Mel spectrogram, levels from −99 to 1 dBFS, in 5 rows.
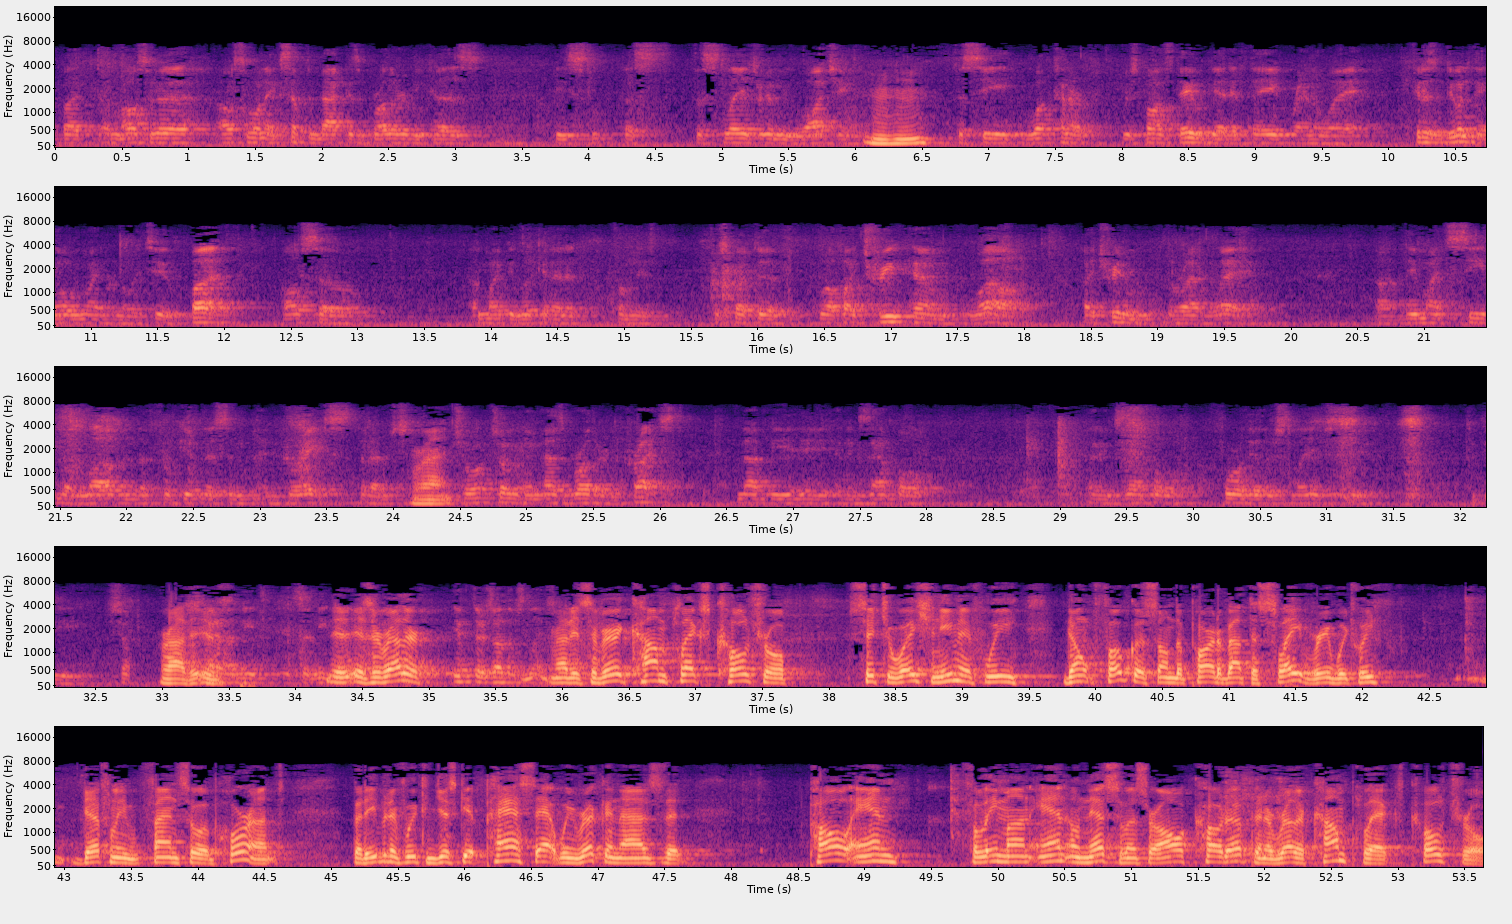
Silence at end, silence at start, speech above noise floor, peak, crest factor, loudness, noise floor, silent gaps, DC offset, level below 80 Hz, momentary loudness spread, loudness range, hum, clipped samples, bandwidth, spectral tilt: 0 s; 0 s; 27 dB; 0 dBFS; 20 dB; -17 LUFS; -45 dBFS; none; under 0.1%; -48 dBFS; 21 LU; 18 LU; none; under 0.1%; 8 kHz; -6.5 dB/octave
